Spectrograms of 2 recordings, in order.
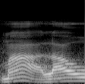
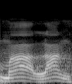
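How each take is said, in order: First: The n sound is merged into the following w. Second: The n sound is pronounced clearly before w. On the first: "এখানে কি ঈদগাম হয়েছে" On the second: "ওয়ার উপর যদি তাসদিদ না থাকতো তাহলে আমরা এখানে পড়তাম মা লান"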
